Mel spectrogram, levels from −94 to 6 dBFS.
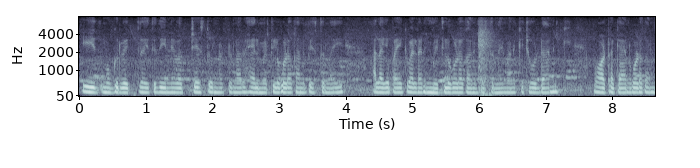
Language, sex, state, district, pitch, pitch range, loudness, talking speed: Telugu, female, Andhra Pradesh, Manyam, 175 Hz, 170-180 Hz, -16 LUFS, 160 wpm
